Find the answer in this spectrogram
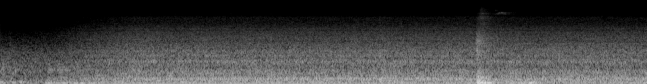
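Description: Inside a moving New York City R160 subway car: steady running noise with a held hum, and one loud thump about five seconds in.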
